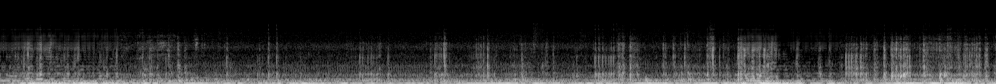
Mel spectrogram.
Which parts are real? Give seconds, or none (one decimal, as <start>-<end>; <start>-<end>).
1.2-7.4; 8.4-10.0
